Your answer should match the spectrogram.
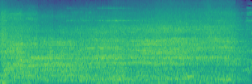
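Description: Fire-breathing effect of the animatronic dragon on Gringotts bank: a gas flame burst and roar, a loud, steady, deep rumbling whoosh.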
